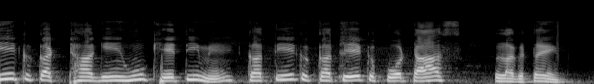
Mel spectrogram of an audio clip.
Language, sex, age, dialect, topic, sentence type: Maithili, male, 25-30, Southern/Standard, agriculture, question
